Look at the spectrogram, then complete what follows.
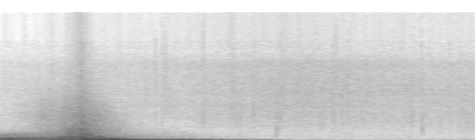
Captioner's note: sizzling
